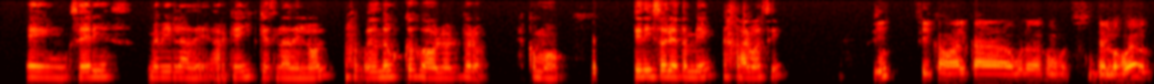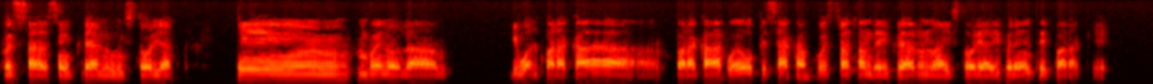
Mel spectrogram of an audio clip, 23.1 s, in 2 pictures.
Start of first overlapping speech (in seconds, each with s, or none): none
